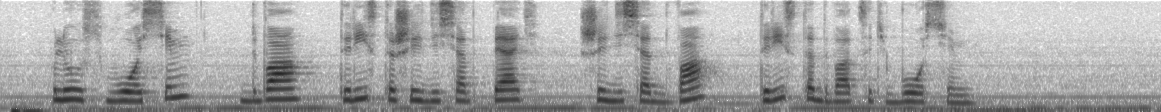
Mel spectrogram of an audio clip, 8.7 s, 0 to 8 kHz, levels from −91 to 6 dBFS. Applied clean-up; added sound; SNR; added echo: none; none; none; none.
